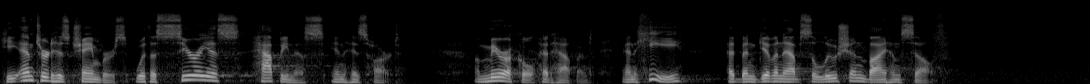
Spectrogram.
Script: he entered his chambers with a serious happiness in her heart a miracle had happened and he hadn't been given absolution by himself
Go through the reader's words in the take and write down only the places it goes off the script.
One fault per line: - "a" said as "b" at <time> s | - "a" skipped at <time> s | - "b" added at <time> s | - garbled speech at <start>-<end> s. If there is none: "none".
- "her" said as "his" at 3.5 s
- "hadn't" said as "had" at 7.2 s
